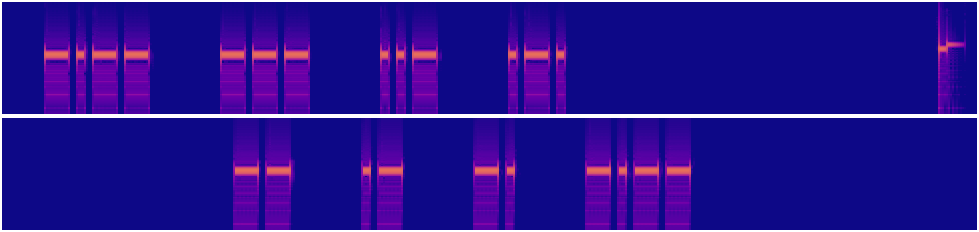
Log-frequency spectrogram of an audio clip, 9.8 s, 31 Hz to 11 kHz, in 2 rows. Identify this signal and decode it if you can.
Morse code, heard as a keyed tone, about 30 wpm, spaced as for 17 wpm, 700 Hz. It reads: YOUR MANY
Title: 3x Character Spacing - Top 200 Words - 30wpm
